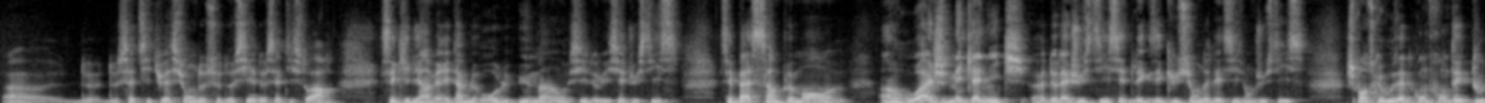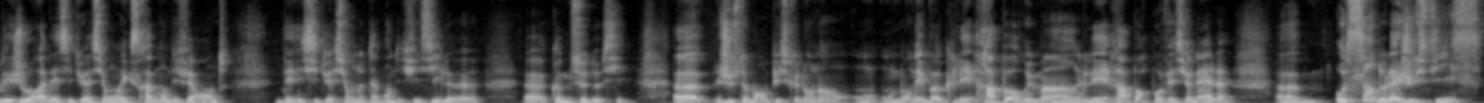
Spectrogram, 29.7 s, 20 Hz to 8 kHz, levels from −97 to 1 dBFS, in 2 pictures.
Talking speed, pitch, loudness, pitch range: 170 wpm, 115 Hz, -28 LUFS, 105-130 Hz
